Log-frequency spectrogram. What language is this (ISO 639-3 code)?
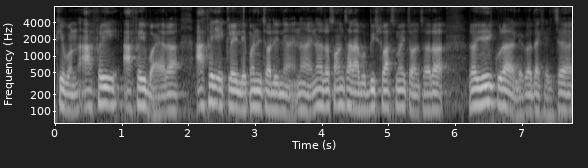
nep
